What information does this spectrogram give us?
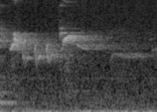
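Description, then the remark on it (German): A lark sings in short, bright trilling bursts, two quick phrases in quick succession, fairly faint against a quiet outdoor background with no voices. “ein Lärche. Gruß an alle Vogel Vogelliebhaber.”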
